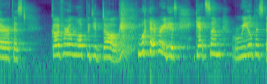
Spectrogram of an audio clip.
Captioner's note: chuckles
